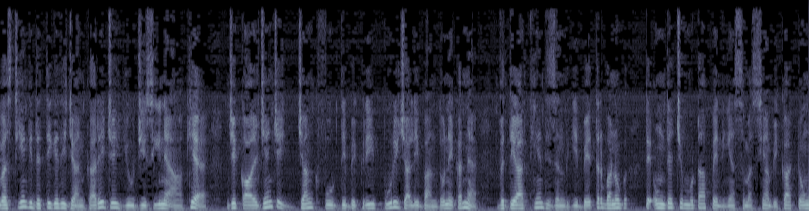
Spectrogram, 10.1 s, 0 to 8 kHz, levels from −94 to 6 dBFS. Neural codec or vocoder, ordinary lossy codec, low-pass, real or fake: none; none; none; real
